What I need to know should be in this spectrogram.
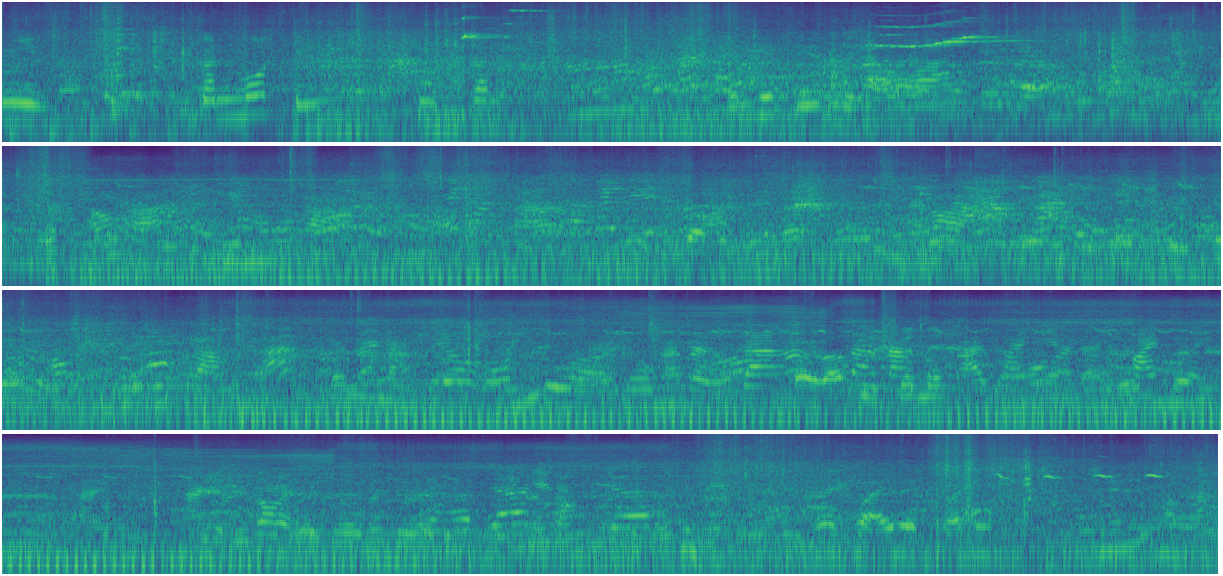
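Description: A plastic bag rustles as items are handled.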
